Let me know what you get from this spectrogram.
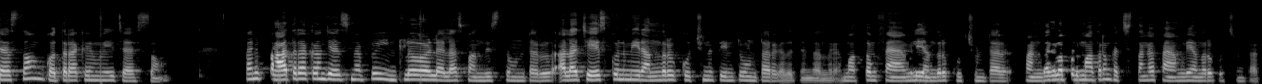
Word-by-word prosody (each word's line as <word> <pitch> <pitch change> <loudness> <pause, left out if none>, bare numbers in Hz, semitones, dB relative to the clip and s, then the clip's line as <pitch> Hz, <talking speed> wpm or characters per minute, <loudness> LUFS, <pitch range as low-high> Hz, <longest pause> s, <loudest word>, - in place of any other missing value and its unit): చేస్తాం, 215 +5 +2
కొత్త 190 0 0
రకంవి 195 0 -3
చేస్తాం. 160 -2 -5 0.9
కానీ 260 +2 +2
పాత 220 +2 +9
రకం 260 0 +3
జేసినప్పుడు 225 +1 +1
ఇంట్లో 225 +2 +1
వాళ్ళెలా 195 -4 +4
స్పందిస్తూ 180 0 -6
ఉంటారు? 175 0 -2
అలా 200 +1 +6
చేసుకొని 215 +2 +2
మీరందరూ 205 +1 +2
కూర్చొని 200 +1 -6
తింటూ 185 0 -5
ఉంటారు 170 -2 -3
గదా! 90 +2 -8
జనరల్‌గా, 95 -1 -9
మొత్తం 170 +4 -2
ఫ్యామిలీ 175 +2 +1
అందరూ 180 +2 -1
కూర్చుంటారు. 165 -3 -6 0.2
పండగలప్పుడు 210 +6 +1
మాత్రం 220 +3 -1
ఖచ్చితంగా 200 +1 -5
ఫ్యామిలీ 175 +1 -1
అందరూ 170 +1 -3
కూర్చుంటారు. 155 -2 -16
190 Hz, 145 wpm, -24 LUFS, 170-210 Hz, 0.9 s, పాత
